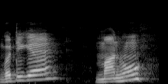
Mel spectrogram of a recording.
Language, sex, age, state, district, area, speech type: Assamese, male, 60+, Assam, Dhemaji, rural, spontaneous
